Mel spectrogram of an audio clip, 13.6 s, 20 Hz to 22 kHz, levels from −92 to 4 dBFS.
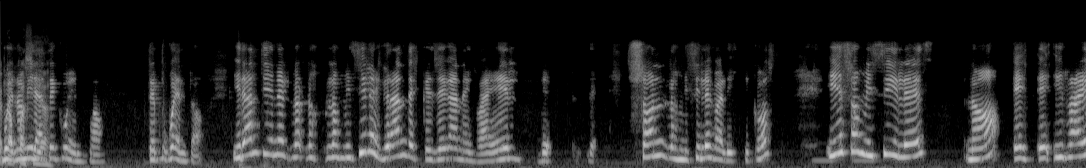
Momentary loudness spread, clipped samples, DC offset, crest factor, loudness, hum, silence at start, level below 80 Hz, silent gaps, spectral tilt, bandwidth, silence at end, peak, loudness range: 13 LU; under 0.1%; under 0.1%; 18 dB; -27 LUFS; none; 0 s; -62 dBFS; none; -4.5 dB/octave; 8.2 kHz; 0 s; -10 dBFS; 4 LU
